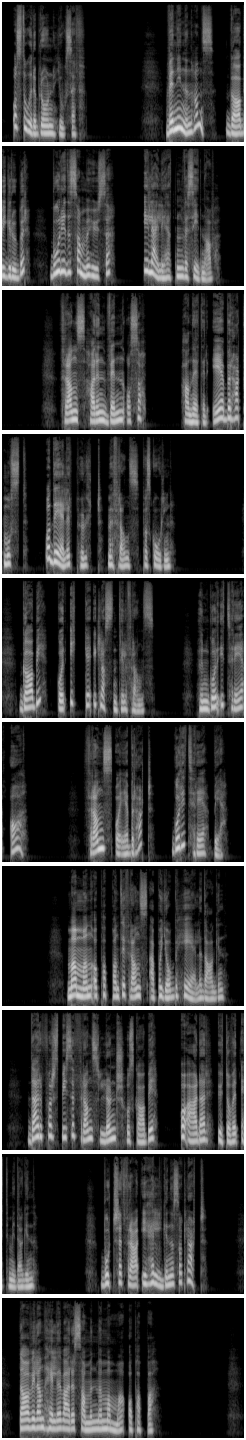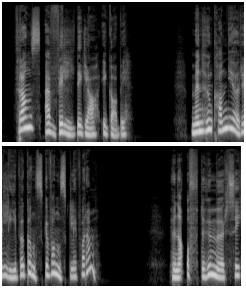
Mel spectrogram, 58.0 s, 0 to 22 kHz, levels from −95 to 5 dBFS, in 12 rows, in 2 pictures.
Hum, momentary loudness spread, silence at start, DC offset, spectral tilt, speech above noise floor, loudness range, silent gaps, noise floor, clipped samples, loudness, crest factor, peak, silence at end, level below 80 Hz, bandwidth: none; 11 LU; 0.2 s; under 0.1%; -5.5 dB/octave; 64 dB; 5 LU; none; -86 dBFS; under 0.1%; -22 LUFS; 22 dB; -2 dBFS; 0 s; -66 dBFS; over 20 kHz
